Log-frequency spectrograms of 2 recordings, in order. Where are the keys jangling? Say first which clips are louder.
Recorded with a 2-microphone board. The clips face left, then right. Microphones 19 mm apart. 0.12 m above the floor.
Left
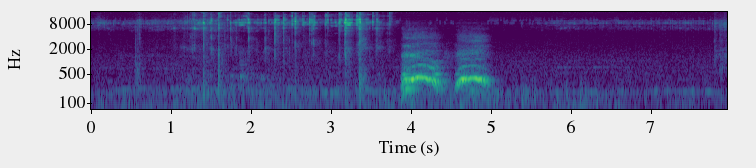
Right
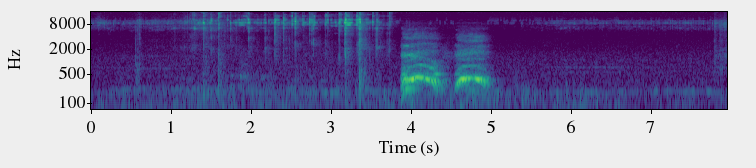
Left 1 dB; 30° left (ahead or behind), 1.3 m; by 3.8 s 30° right (ahead or behind), 0.8 m.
